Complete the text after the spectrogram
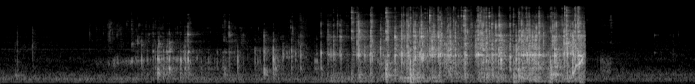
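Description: Juice pours into a glass over ice.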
